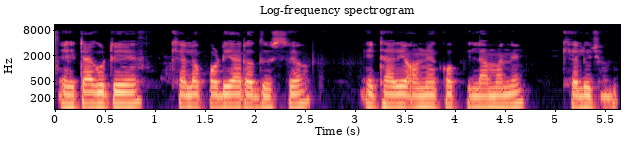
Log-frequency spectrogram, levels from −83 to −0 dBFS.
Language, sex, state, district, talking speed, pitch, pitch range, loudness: Odia, male, Odisha, Nuapada, 125 wpm, 125 Hz, 120-135 Hz, -15 LUFS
